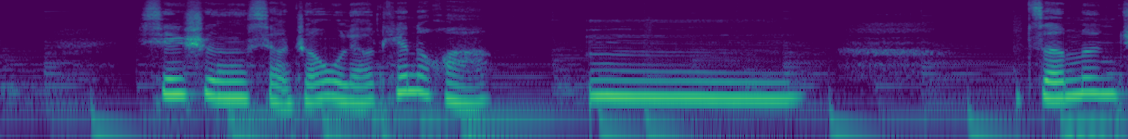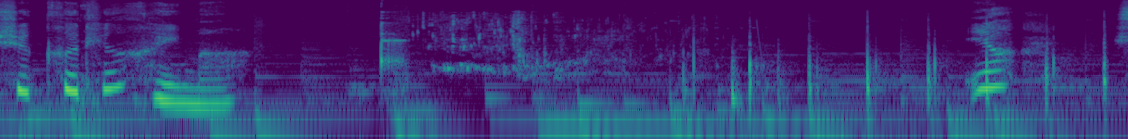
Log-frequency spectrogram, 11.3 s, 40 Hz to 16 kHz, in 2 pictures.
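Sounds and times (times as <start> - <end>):
speech: 0.7 - 3.6, 5.2 - 7.0, 10.5 - 11.2
water pouring: 7.6 - 9.3.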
